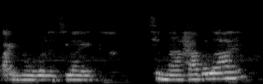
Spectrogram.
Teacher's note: So New York Latino English speakers have a particularly light L.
